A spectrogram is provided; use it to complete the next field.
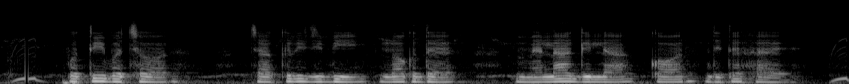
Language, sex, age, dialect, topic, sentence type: Bengali, male, 25-30, Jharkhandi, banking, statement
